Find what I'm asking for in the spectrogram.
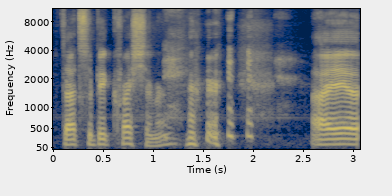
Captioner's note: both chuckling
